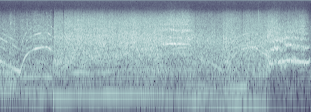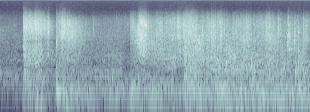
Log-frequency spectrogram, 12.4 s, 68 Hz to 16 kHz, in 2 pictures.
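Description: A VAZ-2101 militia car in a chase: its siren wails briefly at the start, then its engine runs and revs with tyres squealing. After a short drop about six seconds in, loud rough scraping and rumbling noise with repeated crashes fills the rest.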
